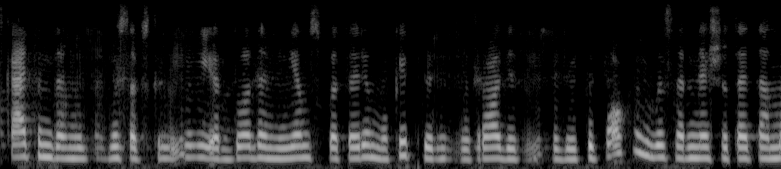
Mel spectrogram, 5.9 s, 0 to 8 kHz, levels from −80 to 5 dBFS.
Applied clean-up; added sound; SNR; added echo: neural mask model DeepFilterNet 3.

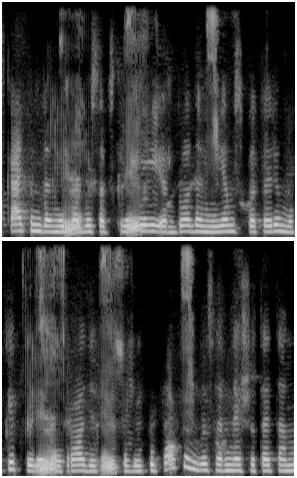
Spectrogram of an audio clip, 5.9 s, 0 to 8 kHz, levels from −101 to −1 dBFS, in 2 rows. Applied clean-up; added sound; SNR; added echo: neural mask model Resemble Enhance denoiser.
